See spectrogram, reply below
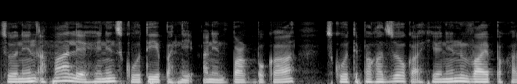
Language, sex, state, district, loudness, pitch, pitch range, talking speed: Mizo, male, Mizoram, Aizawl, -16 LUFS, 120 Hz, 110-125 Hz, 230 wpm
